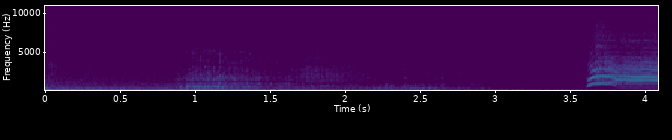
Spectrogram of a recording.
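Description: A deep animated-dinosaur roar and low rumble fading away over about three seconds to near silence. Shortly before the end, a sudden high, held scream begins.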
